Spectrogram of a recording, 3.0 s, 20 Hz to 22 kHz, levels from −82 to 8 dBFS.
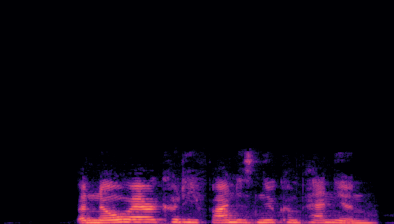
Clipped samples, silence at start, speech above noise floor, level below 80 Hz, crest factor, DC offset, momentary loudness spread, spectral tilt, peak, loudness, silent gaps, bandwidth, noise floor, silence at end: under 0.1%; 0.6 s; 57 dB; -58 dBFS; 16 dB; under 0.1%; 9 LU; -3 dB/octave; -4 dBFS; -20 LUFS; none; 7.4 kHz; -77 dBFS; 0.15 s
